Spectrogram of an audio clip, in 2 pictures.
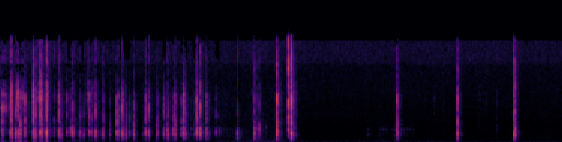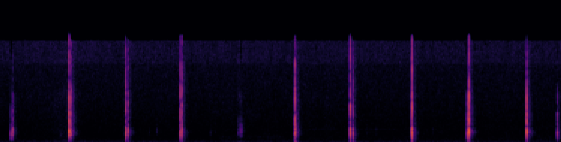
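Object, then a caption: Plastic and glass handheld game console. A Nintendo Switch console, its hollow plastic body with a glass touchscreen and green and red Joy-Cons attached, is held in both hands close to the mic while fingertips and nails tap its screen and plastic edges. The first four seconds are a dense flurry of rapid clicky taps and light scratching. The rest is a steady run of sharp, dry, separate clicks that die away instantly and have a bright, mid-high tone.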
